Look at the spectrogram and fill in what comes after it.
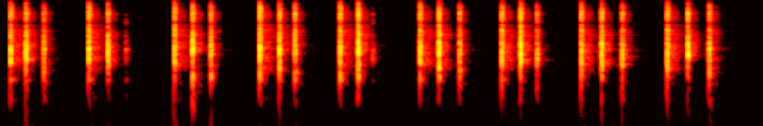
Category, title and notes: Instrument samples > Percussion
MusicalSpoon Large Sharp Gallop
Gallop, Hit, Horse, Minimal, Musical, Percussion, Slap, Spoon, Strike, Wood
